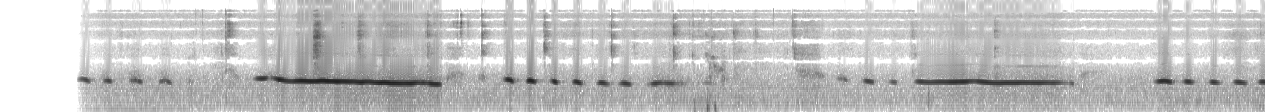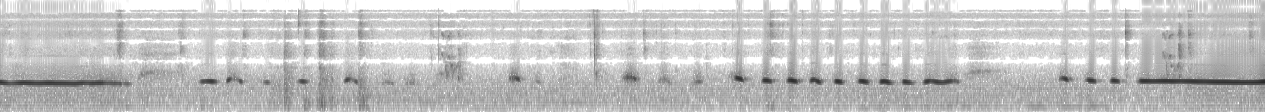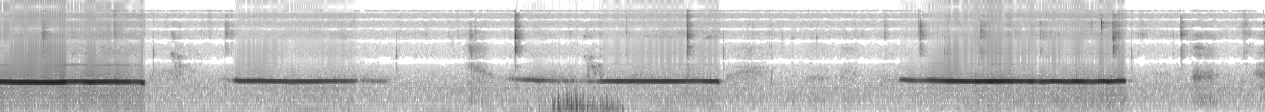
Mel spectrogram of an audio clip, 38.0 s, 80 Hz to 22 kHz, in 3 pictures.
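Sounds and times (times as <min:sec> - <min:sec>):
person whistling: 0:02.5 - 0:04.4, 0:05.0 - 0:06.9, 0:08.4 - 0:10.8, 0:11.6 - 0:14.0, 0:14.6 - 0:16.6, 0:18.9 - 0:22.3, 0:23.2 - 0:26.8, 0:27.6 - 0:29.2, 0:30.4 - 0:32.6, 0:34.3 - 0:36.6.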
